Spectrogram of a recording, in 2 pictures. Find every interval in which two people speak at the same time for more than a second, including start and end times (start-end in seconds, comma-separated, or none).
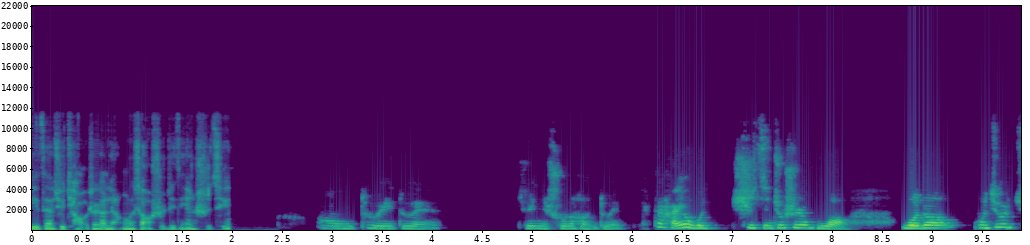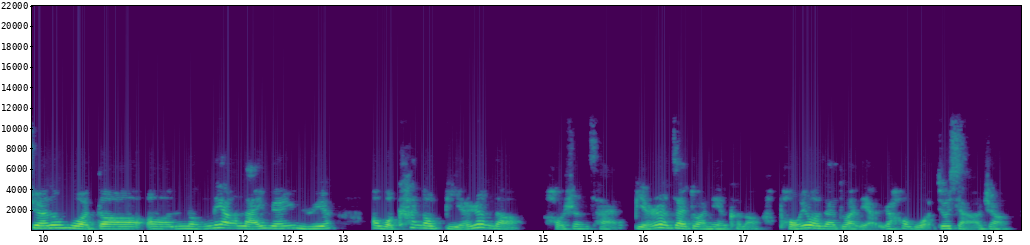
none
